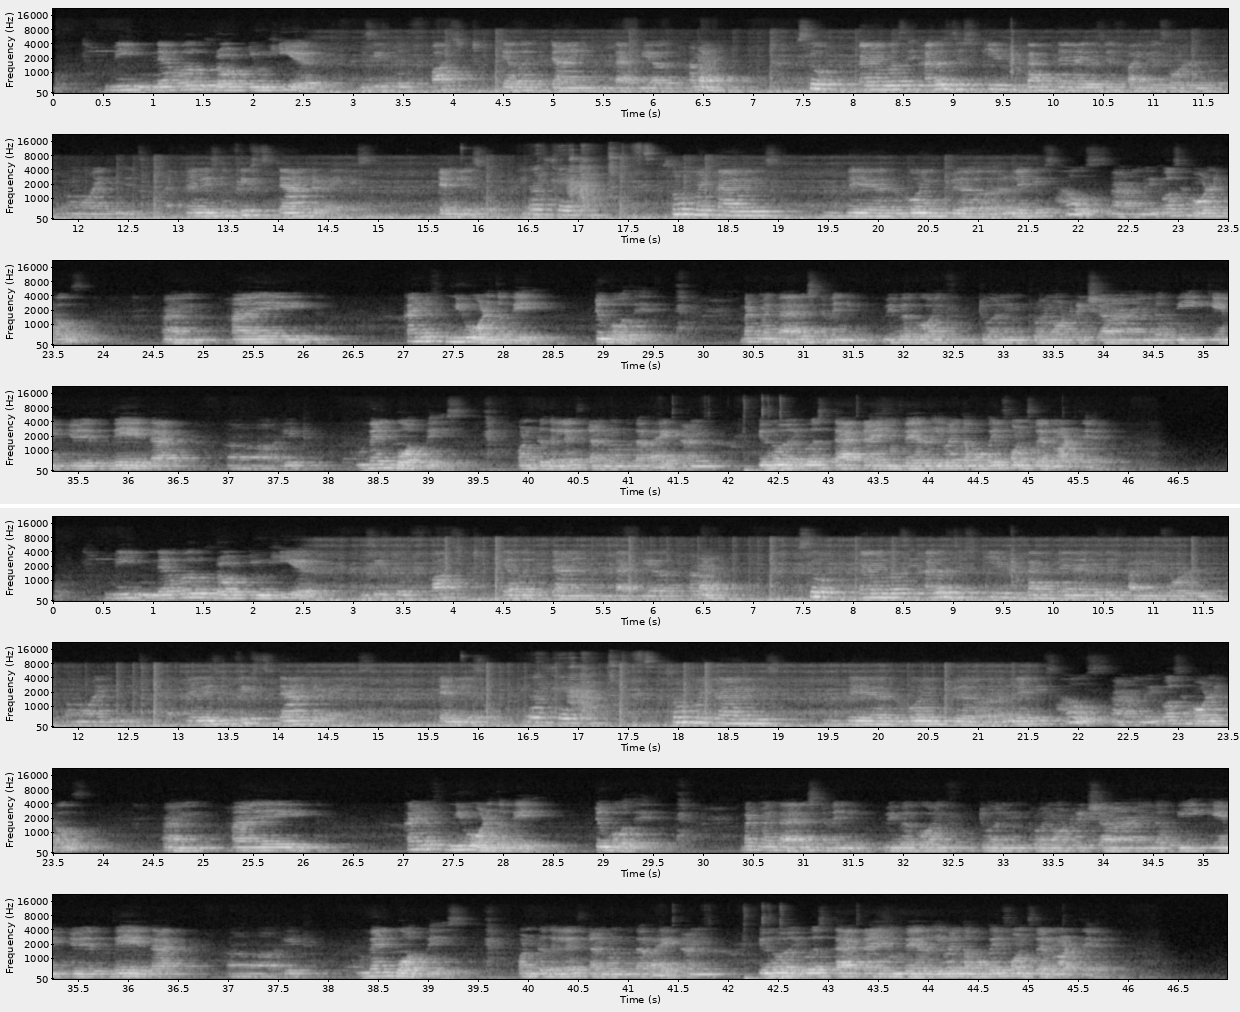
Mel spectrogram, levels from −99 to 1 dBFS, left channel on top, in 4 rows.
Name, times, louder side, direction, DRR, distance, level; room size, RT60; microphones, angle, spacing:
voice 1, 0.5-2.6 3.0-4.0 4.5-6.6 7.2-12.6 12.9-14.8 15.6-16.5 17.9-19.0 19.4-23.7 24.6-25.0 25.3-26.0 27.0-28.4 28.9-29.5 30.4-32.5 32.8-36.5 37.0-37.7 38.1-39.2 39.6-39.7 39.9-41.9 42.3-45.7, equal, 50° left, -4 dB, 2.6 m, -20 dB
Hiss, 2.5-21.7, right 2 dB, 30° right, 0.5 m, -31 dB
voice 2, 6.4-6.8 16.0-16.1 16.4-17.5, equal, 15° left, 2 dB, 0.9 m, -23 dB
6.3 x 6.3 x 4.5 m, 0.96 s
head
